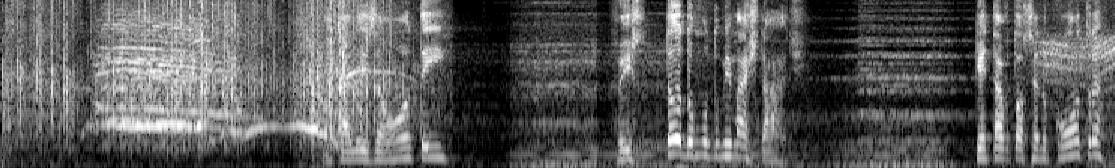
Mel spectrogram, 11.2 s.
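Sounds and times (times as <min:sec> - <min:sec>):
crowd applauding: 0:00.0 - 0:04.6
speech: 0:03.4 - 0:04.6, 0:06.2 - 0:08.1, 0:09.8 - 0:11.1.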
